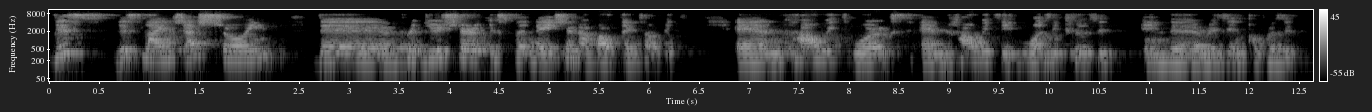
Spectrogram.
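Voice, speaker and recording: Woman, from Brazil, Portuguese native, conference talk over slides, halting with fillers, medium pitch, echoey room, video call. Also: a bit bright. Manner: halting, many fillers and restarts. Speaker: dentist presenting a case report. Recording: roomy echo.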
